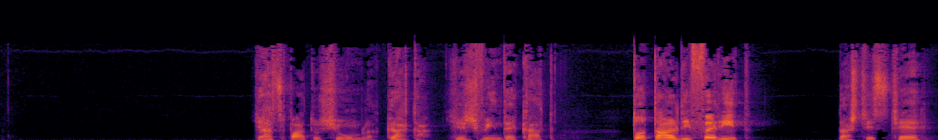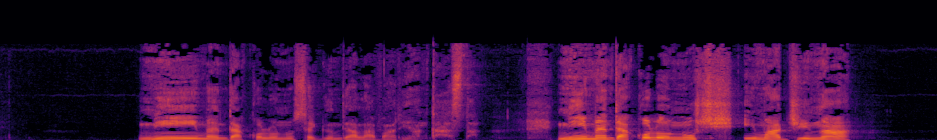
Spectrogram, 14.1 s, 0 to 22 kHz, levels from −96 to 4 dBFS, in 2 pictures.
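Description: No technical faults are audible.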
